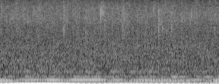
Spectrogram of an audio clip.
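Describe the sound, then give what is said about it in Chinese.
Steady rain, falling after thunder and lightning on the evening of a Halloween parade, pours down in a constant hiss, with a heavy low rumble underneath and faint scattered drop patter on top, unbroken for the whole stretch with no voices. “靠也是这样子，因为他加入的太迟了，只是换到了一小部分糖果，然后就因为雨势呢，被迫折返回家。”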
